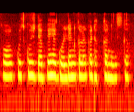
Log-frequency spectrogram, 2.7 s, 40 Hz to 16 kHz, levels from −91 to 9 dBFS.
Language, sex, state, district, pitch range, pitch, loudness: Hindi, female, Assam, Hailakandi, 265-280 Hz, 270 Hz, -13 LUFS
